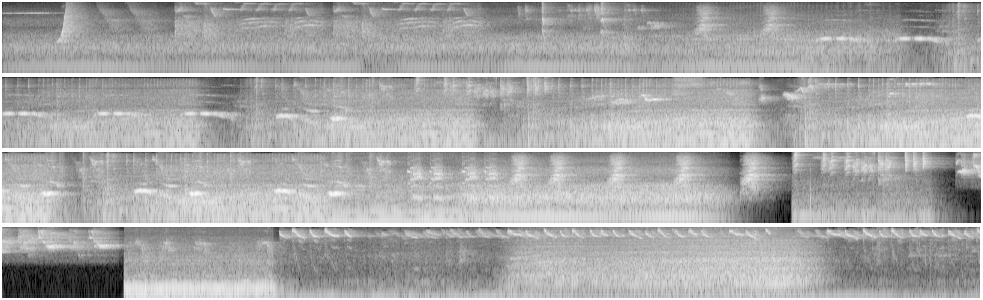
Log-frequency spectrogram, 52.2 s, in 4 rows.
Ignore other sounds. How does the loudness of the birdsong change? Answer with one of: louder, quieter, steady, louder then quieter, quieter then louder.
louder.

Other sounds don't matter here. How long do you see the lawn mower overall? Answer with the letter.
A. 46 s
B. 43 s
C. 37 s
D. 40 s
D.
